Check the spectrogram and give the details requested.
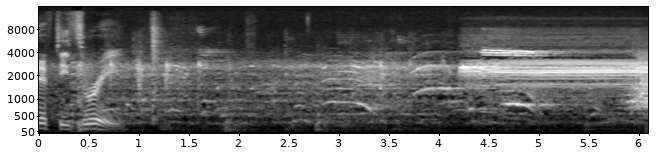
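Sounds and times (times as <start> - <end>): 
speech: 0.0 - 1.0
gym crowd murmur: 0.0 - 6.0
sneaker squeaks in a gym: 1.1 - 5.0
basketball game-ending buzzer: 4.2 - 6.0.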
